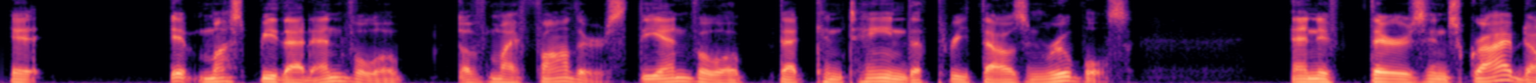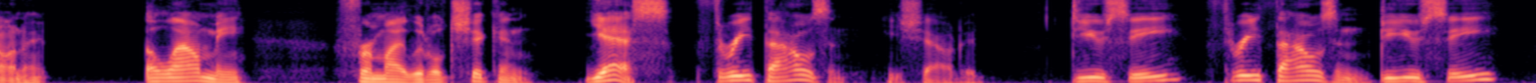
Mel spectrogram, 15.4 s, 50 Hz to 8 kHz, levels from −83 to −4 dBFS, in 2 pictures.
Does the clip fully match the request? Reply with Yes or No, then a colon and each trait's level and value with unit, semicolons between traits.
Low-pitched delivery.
Yes: low, 110 Hz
